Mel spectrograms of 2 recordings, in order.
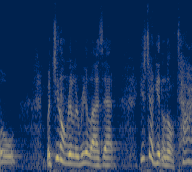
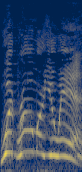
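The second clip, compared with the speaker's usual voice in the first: very high, shrill, screamed delivery; 10 semitones higher, 6 dB louder than usual. Retelling how the pool manager with the cigar started screaming, retelling a scream. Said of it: "he starts screaming".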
